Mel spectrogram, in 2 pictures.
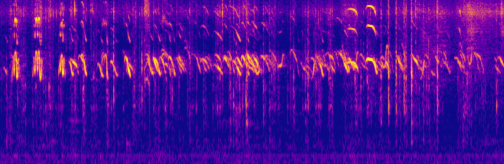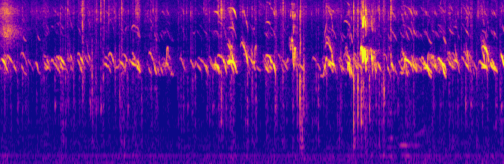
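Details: A flock of chicken chicks feeding, giving a steady stream of thin high peeps, quieter and more distant, mixed with many dry clicking pecks and a faint constant hum in the background.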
